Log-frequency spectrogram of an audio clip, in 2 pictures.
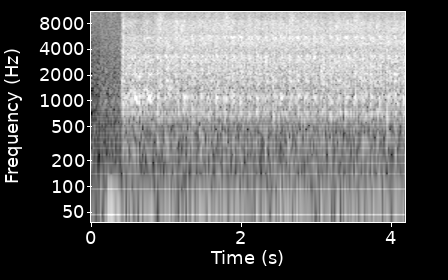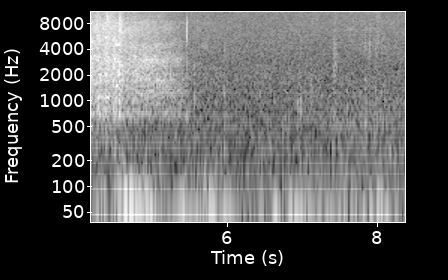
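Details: Small block Chevrolet 250 cranking during a compression test after valve lash adjustment with roller rockers: about four seconds of steady, even starter cranking at roughly three beats per second, no misses; cranking sounds normal, compression slightly improved.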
